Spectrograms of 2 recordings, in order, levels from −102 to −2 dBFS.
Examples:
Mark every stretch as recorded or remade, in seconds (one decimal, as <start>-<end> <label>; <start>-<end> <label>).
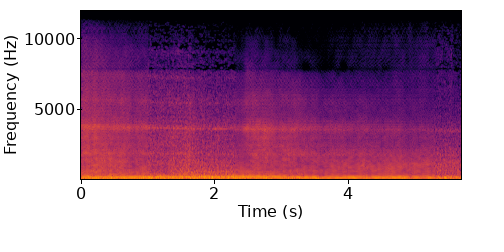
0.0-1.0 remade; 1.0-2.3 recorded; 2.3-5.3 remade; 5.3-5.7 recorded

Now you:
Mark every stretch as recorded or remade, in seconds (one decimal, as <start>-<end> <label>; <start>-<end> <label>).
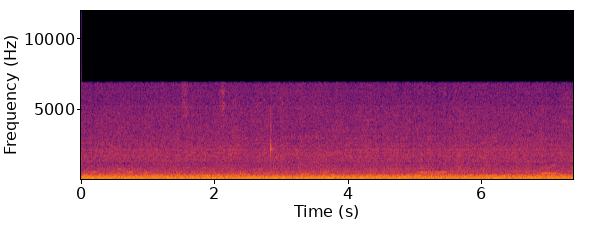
0.0-2.3 recorded; 2.3-4.2 remade; 4.2-7.4 recorded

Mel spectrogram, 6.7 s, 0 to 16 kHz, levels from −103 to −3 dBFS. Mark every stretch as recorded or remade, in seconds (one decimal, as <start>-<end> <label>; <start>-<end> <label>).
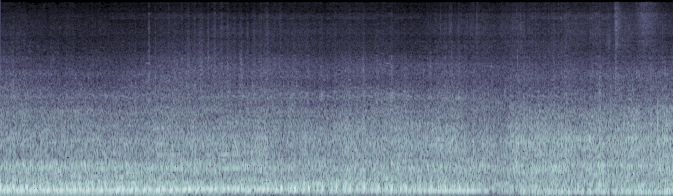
0.0-1.1 recorded; 1.1-4.2 remade; 4.2-5.3 recorded; 5.3-6.1 remade; 6.1-6.7 recorded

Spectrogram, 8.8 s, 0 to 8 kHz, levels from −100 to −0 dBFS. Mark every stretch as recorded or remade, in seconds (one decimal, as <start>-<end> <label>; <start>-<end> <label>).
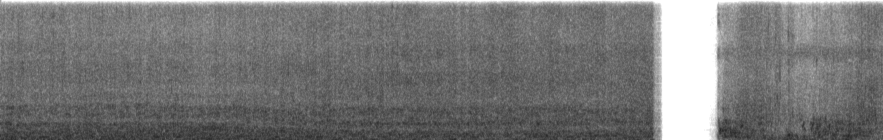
0.0-4.0 recorded; 4.0-7.6 remade; 7.6-8.8 recorded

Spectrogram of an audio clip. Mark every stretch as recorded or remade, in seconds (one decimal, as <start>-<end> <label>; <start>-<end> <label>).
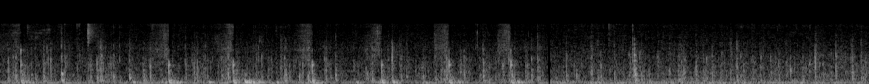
0.0-8.7 recorded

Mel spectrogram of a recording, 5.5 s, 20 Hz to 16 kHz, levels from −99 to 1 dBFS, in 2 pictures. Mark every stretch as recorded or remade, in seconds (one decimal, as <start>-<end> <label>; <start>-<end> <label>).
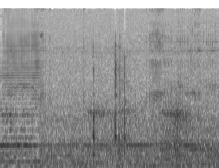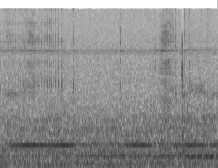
0.0-0.5 remade; 0.5-5.5 recorded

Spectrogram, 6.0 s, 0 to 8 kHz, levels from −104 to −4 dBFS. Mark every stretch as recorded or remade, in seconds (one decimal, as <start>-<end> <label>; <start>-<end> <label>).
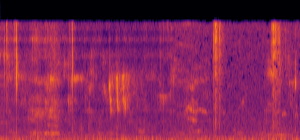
0.0-3.5 remade; 3.5-6.0 recorded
